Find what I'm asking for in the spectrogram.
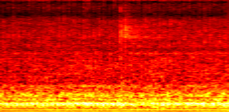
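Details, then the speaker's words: Range Rover Evoque at idle before repair: a fast, uneven light rattle rides over a steady idle at the front of the engine, from the worn auxiliary belt idler pulley/tensioner that is about to be replaced. "She don't sound happy, does she?"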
